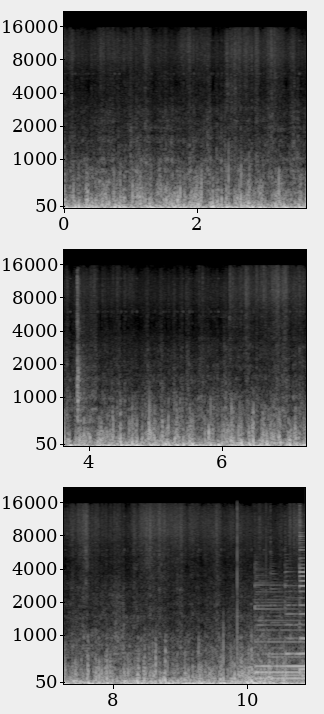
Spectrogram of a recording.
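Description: Compressed-air paint spray gun spraying thin epoxy paint: a steady, loud rush of air, with one brief click a little under four seconds in.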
